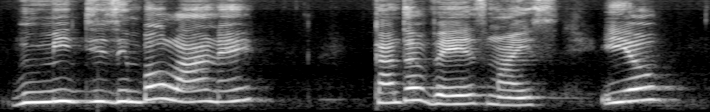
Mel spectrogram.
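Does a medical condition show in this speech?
Yes: Down syndrome; diagnosed at birth, speech therapy and physiotherapy from 15 days old, difficulty with interpretation, exam reader in school.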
